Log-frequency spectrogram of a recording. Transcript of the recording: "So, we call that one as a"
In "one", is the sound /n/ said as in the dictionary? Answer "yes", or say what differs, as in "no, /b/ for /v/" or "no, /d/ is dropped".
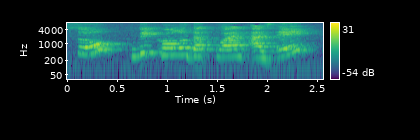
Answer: yes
